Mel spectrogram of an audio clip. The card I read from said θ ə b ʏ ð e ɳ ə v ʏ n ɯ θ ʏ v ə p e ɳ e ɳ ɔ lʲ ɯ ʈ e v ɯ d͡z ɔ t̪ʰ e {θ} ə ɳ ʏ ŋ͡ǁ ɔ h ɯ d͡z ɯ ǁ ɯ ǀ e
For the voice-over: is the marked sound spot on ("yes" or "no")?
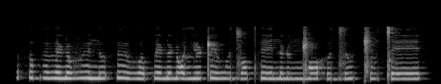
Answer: no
